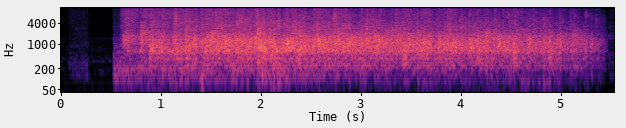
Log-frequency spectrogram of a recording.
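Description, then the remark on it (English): Zimbabwean officials in Harare, including Wildlife and Environment Minister Opambu Chinguri, clapping after receiving anti-poaching equipment from the Sino-Zim Wildlife Foundation Association: steady, dense applause that starts abruptly, holds at an even level for about five seconds, then fades out at the end. “Those are Zimbabwean officials, including Wildlife and Environment Minister Opambu Chinguri, clapping after they received anti-poaching equipment”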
